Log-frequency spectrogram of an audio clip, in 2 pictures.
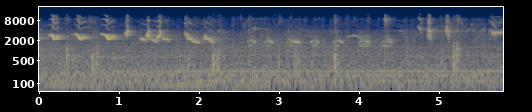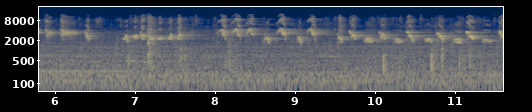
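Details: Lone mockingbird in full song, recorded in 2015. A dense, varied stream of chirps, trills and slurred phrases, with each phrase type repeated several times before the bird changes to the next.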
